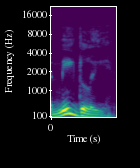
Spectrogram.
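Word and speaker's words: Neagley: Uh uh the Nigley, right? Niggly, that's how you say her name.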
